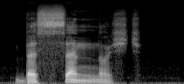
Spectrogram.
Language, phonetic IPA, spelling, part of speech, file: Polish, [bɛsˈːɛ̃nːɔɕt͡ɕ], bezsenność, noun, Pl-bezsenność.ogg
